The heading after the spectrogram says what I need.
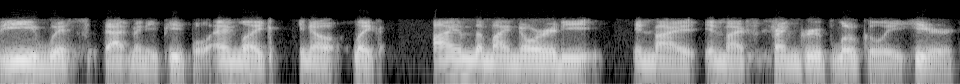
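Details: Adult who self-identifies as a person who stutters, speaking conversationally about their own real stuttering; stuttering.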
